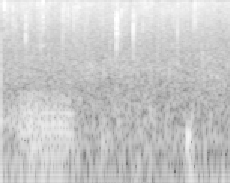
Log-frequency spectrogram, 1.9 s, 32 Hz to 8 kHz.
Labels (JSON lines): {"label": "biophony, growl", "recorder": "SoundTrap 500"}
